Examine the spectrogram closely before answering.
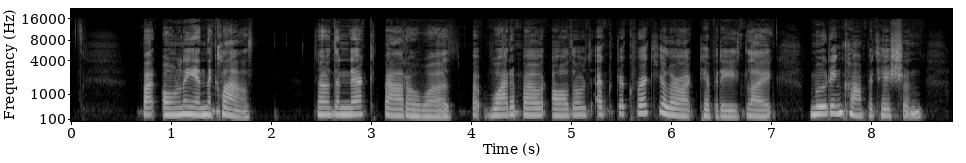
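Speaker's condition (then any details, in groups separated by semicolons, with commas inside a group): Profound hearing loss; did not talk until age four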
